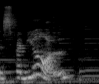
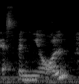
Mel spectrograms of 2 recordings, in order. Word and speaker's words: español: removed from other letters it's only on n to pronounce n a like in Espanol and um and then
